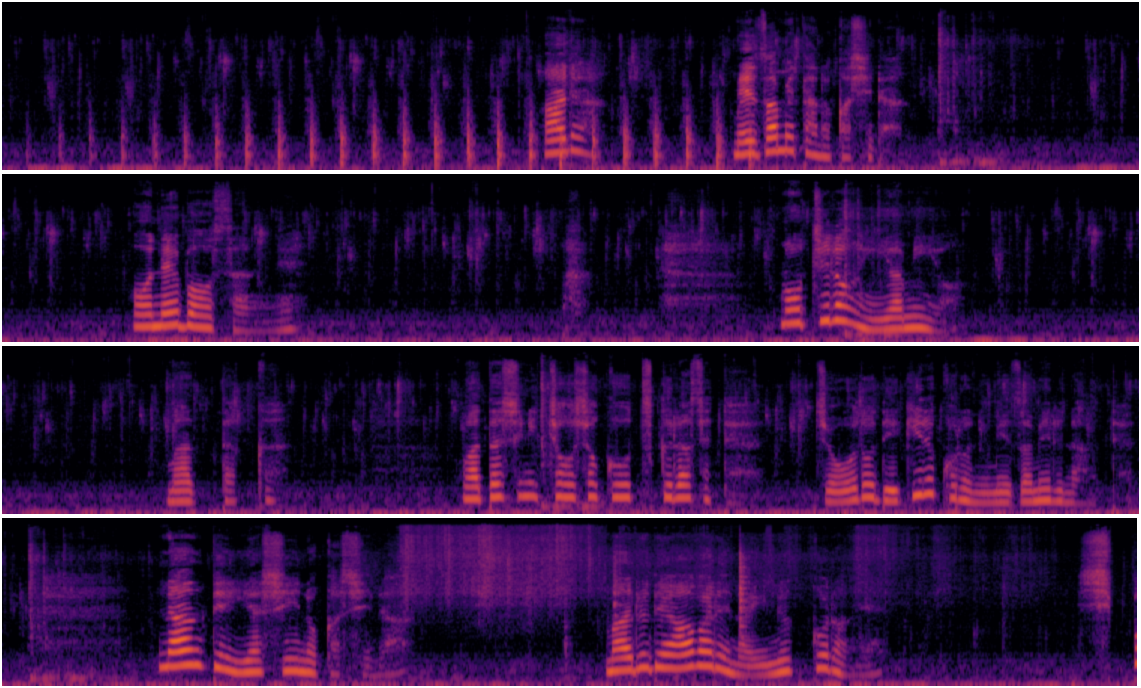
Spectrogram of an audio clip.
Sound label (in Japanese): 耳かき, ASMR; これからの二人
